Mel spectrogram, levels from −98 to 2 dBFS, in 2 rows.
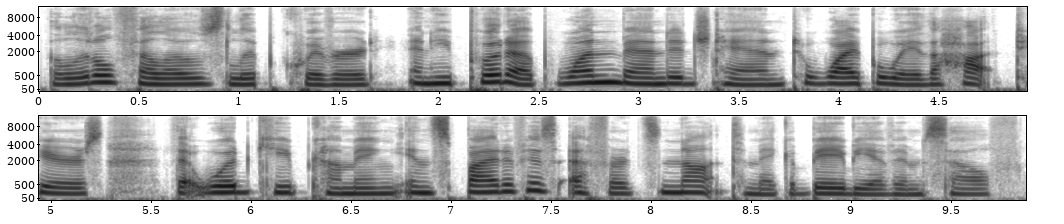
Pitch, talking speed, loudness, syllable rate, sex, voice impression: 205 Hz, 205 wpm, -17 LUFS, 5.1 syllables/s, female, feminine, adult-like, sincere, slightly elegant, slightly kind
